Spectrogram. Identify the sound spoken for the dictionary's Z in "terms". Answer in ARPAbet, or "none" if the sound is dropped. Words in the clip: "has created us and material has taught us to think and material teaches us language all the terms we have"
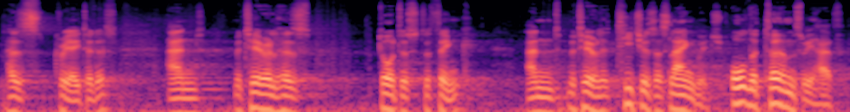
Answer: Z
